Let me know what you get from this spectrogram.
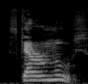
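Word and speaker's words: scaramouche: The black log word of the day is scaramoosh. Scaramoosh spelled s c a ar a r a m o u c h e.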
